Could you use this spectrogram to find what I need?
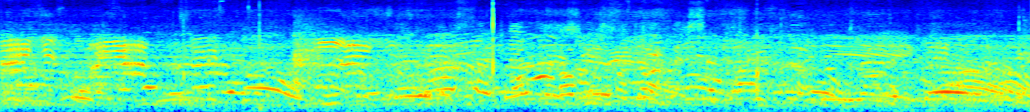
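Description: A crowd of men cheers and shouts loudly outdoors.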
